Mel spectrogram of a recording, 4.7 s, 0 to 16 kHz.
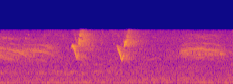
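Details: A Black-headed Oriole calling to its chick in April 2006 gives two harsh, nasal, slurred calls about a second apart. Fainter bird calls fill the background, including a White-breasted Waterhen.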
